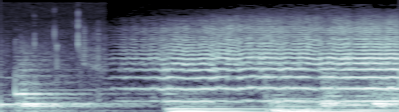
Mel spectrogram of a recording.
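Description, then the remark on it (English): A high-pitched mosquito whine drones steadily for a couple of seconds, its pitch shifting as the insect moves. No voices accompany it. “Mosquitoes can be so annoying. Their buzzing wakes you up at night, and their bites are super itchy.”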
